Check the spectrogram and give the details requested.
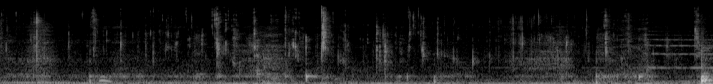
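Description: Close-miked wet chewing, lip smacks and finger sucking of someone eating oily mutton curry and rice with his fingers, a quick patter of short clicks and smacks. Near the end, music comes in with steady held notes.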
